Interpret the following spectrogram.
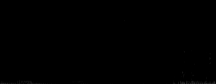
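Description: Near silence with two faint computer mouse clicks a little past a second in.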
